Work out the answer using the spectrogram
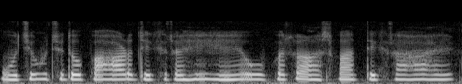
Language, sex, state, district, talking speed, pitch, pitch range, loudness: Hindi, female, Chhattisgarh, Sukma, 140 wpm, 230 Hz, 220-235 Hz, -16 LUFS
